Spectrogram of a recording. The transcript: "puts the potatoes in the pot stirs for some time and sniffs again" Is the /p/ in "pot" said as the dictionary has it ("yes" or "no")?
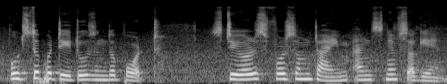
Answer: yes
